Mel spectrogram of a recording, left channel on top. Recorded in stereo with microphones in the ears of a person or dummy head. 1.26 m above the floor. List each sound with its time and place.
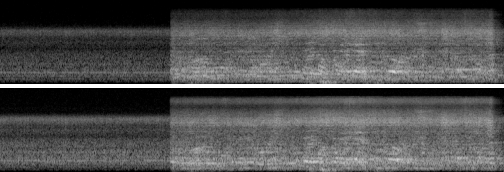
1.7 s frying: 45° right (ahead or behind), 4.5 m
